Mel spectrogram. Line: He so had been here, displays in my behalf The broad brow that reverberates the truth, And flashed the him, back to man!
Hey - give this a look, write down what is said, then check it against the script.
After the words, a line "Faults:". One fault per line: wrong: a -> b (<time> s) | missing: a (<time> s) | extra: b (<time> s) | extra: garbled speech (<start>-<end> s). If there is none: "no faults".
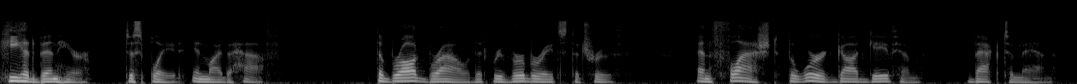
He had been here, displayed in my behalf The broad brow that reverberates the truth, And flashed the word God gave him, back to man!
Faults:
missing: so (0.2 s)
wrong: displays -> displayed (1.2 s)
extra: word God gave (8.0 s)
